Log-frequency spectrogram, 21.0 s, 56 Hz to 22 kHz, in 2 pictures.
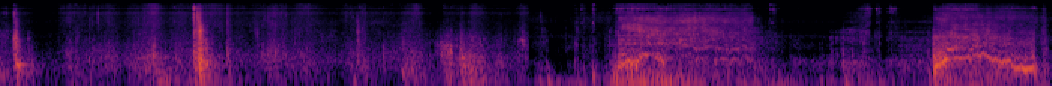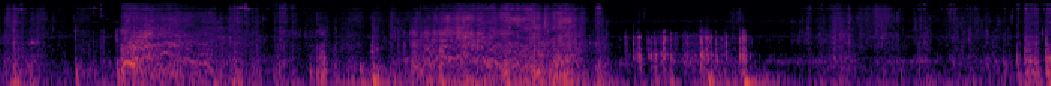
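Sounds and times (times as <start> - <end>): tent zipper being pulled: 4.2 - 16.6, 20.5 - 21.0.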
